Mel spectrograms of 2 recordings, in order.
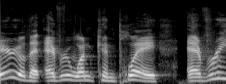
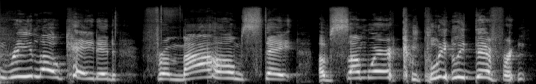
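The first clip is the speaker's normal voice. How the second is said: put-on laughing while holding the Southern accent; 7 semitones higher than usual. Border inspector explaining his move, in a laughing Southern accent. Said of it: "why I have this accent in California".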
